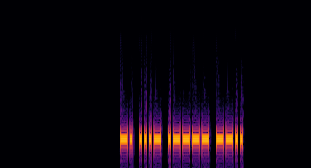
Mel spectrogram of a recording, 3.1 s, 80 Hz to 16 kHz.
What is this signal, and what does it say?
Morse code, heard as a keyed tone, about 53 wpm, 700 Hz. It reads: NV1Z
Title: USA Call Signs - 4 Characters - 6x Character Spacing - 50wpm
